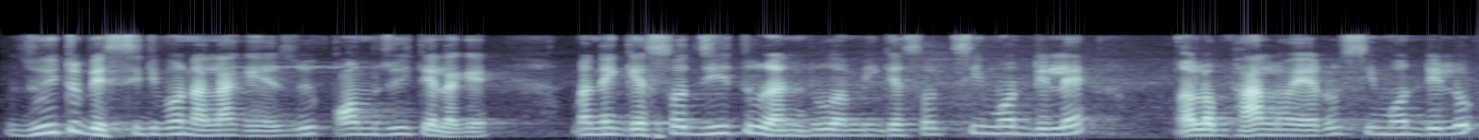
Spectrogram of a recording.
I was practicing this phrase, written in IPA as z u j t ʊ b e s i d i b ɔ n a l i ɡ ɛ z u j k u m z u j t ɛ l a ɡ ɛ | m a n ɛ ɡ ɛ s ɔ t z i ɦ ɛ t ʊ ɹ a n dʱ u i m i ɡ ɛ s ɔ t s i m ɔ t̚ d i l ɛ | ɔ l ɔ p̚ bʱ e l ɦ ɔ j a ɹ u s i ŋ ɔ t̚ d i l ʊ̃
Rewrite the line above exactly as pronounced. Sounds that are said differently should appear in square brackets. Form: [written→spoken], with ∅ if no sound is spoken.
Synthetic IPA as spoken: z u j t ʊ b e s i d i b ɔ n a l [i→a] ɡ ɛ z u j k [u→ɔ] m z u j t ɛ l a ɡ ɛ | m a n ɛ ɡ ɛ s ɔ t z i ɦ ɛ t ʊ ɹ a n dʱ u [i→a] m i ɡ ɛ s ɔ t s i m ɔ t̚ d i l ɛ | ɔ l ɔ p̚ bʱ [e→a] l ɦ ɔ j a ɹ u s i [ŋ→m] ɔ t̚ d i l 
